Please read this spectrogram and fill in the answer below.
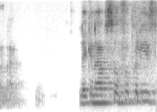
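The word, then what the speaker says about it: Sophocles: इसकी दो जी सर। pronunciation हमारे पास आएंगी जब इंग्लिश में बोलेंगे, लेकिन इसकी जो है ग्रीक में जाएंगे ना, तो ये सोफोक्लीज बनेगा।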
